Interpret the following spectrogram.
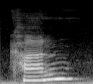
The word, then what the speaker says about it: contraction: The emphasis is here. Contraction. Con has a short o sound. Con tr tra. DRT, track, TION sounds like SON, shun, nation, nationality, TION together makes the SHON sound, shun.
